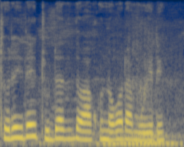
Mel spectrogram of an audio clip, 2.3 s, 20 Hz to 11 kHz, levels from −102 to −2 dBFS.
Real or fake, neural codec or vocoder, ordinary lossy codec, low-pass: real; none; none; none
